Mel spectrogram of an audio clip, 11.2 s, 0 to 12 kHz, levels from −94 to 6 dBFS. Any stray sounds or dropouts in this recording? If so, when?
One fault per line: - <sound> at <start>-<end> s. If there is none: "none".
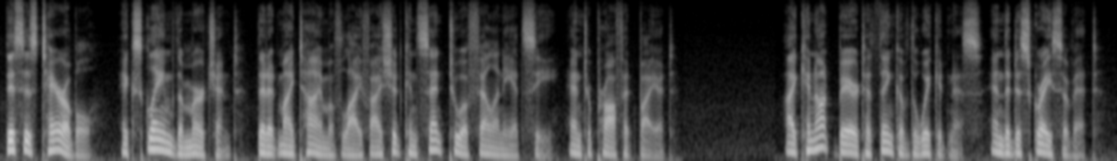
none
